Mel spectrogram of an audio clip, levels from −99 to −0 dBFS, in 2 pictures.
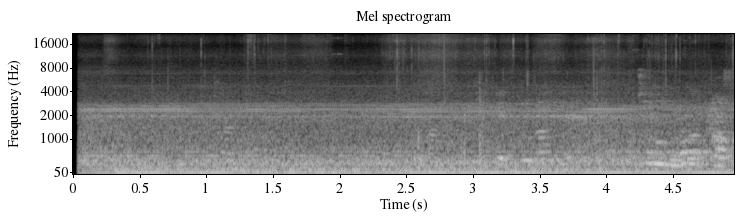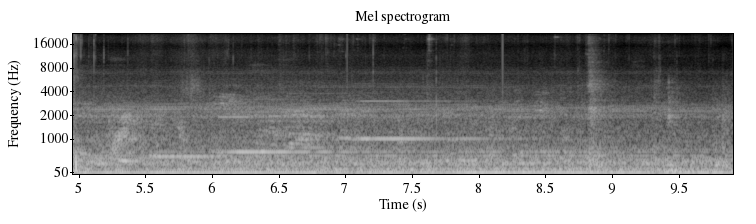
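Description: A bit error spike, a single flipped bit in memory or on a digital link, strikes at 2.79, 3.91, 7.02 and 8.19 s. The sample value jumps by a power of two and snaps back, reaching about -13 dBFS at 2.79 and 8.19 s and about -19 dBFS at 3.91 and 7.02 s, where two adjacent samples are hit at 3.91 s. Each spike is heard as one sharp, broadband tick unrelated to the surrounding sound.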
